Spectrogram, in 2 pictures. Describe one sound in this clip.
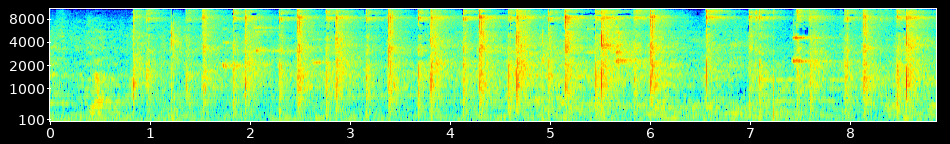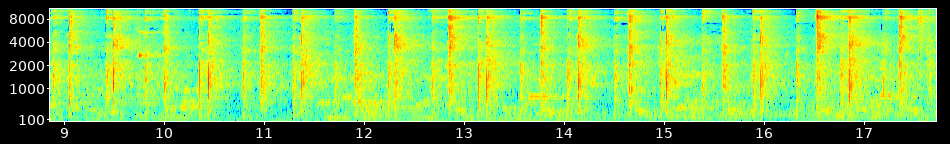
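A table tennis ball is struck with a paddle again and again in a quick rally.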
